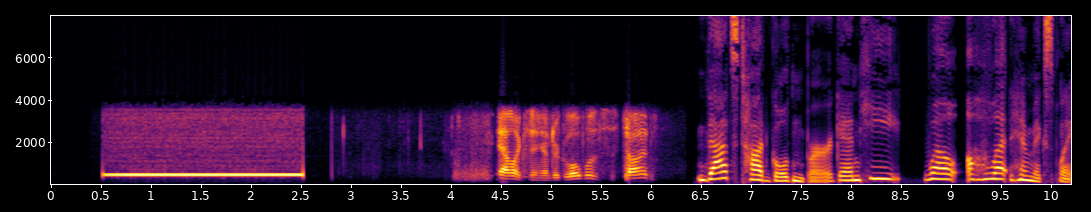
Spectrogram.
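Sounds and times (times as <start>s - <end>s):
telephone tone on the line: 0.5s - 2.6s
speech: 4.5s - 10.1s.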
